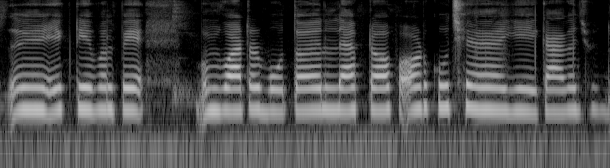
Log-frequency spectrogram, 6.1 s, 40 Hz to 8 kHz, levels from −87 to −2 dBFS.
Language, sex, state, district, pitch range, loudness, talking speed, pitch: Hindi, female, Bihar, Darbhanga, 240-250 Hz, -30 LUFS, 130 wpm, 245 Hz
